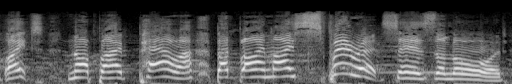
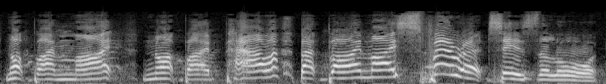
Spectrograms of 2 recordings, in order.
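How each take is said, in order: First: Slower fervent declaration. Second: Slow, drawn-out scripture, each phrase weighted; fervent declaration. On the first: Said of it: "Come on, get into it". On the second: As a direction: deliver it slow and full of conviction. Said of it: "now you're getting it". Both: Shown as a demonstration.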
